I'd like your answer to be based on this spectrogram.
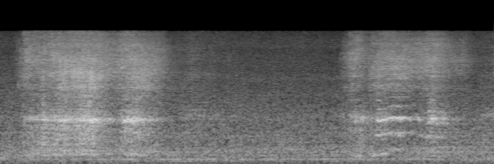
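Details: A friend crashed asleep on the couch, heard by everyone in the house: two airy, fluttering snores with a raspy whistle, separated by a quiet stretch; snoring.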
